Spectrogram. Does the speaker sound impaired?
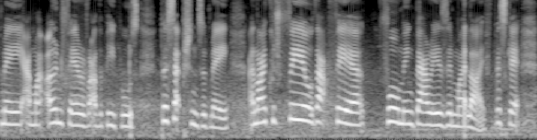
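Yes: Tourette's syndrome; neurological, involuntary vocal and motor tics, milder in childhood, intensified in early 20s; hedgehog, cats, sausage, audible chest banging motor tic, tics fill silences.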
